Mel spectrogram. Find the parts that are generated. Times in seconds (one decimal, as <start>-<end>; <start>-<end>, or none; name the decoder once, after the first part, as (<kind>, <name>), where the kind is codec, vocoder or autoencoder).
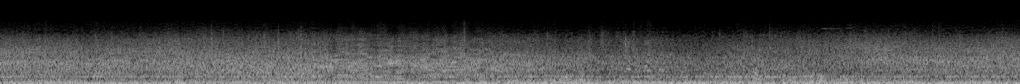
3.3-4.9 (codec, SNAC)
